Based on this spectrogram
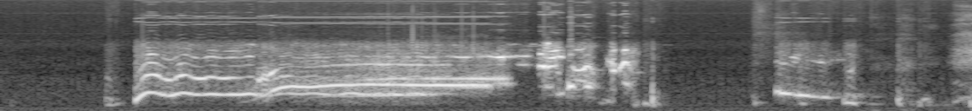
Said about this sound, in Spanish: Acá un gritito, escucha un gritito, un gritito. Vamos todos, ¿eh?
